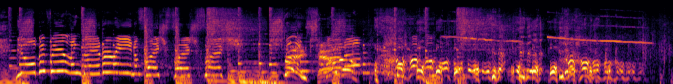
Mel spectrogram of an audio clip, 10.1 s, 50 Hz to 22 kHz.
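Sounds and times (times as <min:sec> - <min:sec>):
children's song music: 0:00.0 - 0:07.5
falling high whistle tones: 0:06.8 - 0:10.0.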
